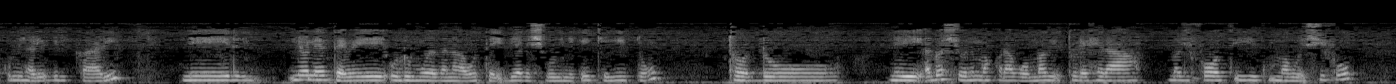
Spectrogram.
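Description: AAC compression damage runs throughout this speech recording, with nothing above 7 kHz, a dull, smeared tone, and warbling, fizzy sibilants. The heavy damage likely comes from AAC-LC coding at a very low rate, around 16 kbps, forcing a lowered cut-off and coarsely quantised, patchy spectral bands.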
